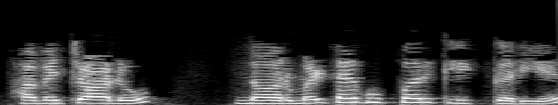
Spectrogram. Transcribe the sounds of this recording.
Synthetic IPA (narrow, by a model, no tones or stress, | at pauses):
həʋet͡ɕalo | nɔɾməlʈajbupːəɾklikːəɾije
